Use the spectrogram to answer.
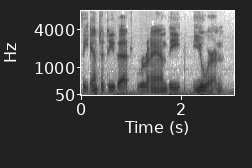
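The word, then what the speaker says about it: Iwerne: entity that ran the you earn is spelled i wern you were in camps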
